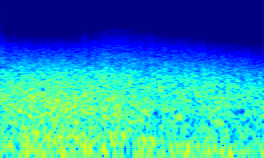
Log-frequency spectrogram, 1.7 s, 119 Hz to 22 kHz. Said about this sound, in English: 20 minutes after the collision with the SS Emo, at 9:04 a.m., the explosives aboard the SS Mont Blanc detonated. The shockwave created by the blast moved outward at a speed of over 3,000 feet per second.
